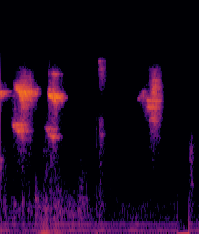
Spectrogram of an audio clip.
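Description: A small bird chirping faintly: a few short, high chirps spaced through the moment, with a low steady hum beneath.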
